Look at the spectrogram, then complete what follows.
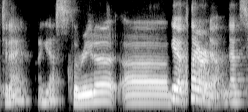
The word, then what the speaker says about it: Clarida: Clarita, Yeah, Clarida, that's how you say his name. Yeah, Richard Clarida.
